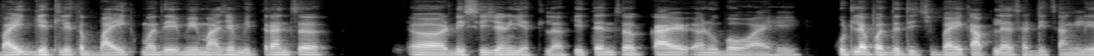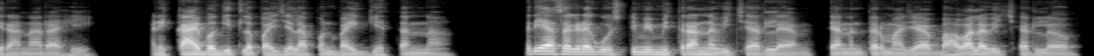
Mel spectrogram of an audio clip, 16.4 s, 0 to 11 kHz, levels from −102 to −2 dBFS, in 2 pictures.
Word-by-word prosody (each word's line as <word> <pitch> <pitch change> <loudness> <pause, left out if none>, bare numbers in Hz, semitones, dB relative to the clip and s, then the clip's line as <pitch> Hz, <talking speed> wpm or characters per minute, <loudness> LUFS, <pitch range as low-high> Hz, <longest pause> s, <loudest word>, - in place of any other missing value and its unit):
Bike 135 +2 +4
घेतली, 120 -1 +1
तर - - +2
बाईकमध्ये 125 +4 -1
मी 125 0 -1
माझ्या 115 +3 0
मित्रांचं 115 +2 0 0.7
अ, 110 -3 +4
डिसिजन 120 +2 0
घेतलं 100 -1 -4
की 120 - -3
"त्यांचा 120 +2 0
काय 120 -1 +4
अनुभव 105 -2 -3
आहे? 95 0 -6 0.3
कुठल्या - - +5
पद्धतीची 110 -3 -1
बाईक 110 0 +1
आपल्यासाठी 105 -1 -2
चांगली 100 0 -6
राहणार 95 -1 -6
आहे 90 -1 -6 0.5
आणि 110 0 -4
काय 125 +1 +9
बघितलं 115 -1 +3
पाहिजेल 105 0 -1
आपण 100 +1 -4
बाईक 100 0 -2
घेताना?" 95 -2 -7 0.6
तर 155 - -2
ह्या 165 0 +8
सगळ्या 150 -2 +6
गोष्टी 130 0 -3
मी 135 0 +2
मित्रांना 120 -1 +2
विचारल्या. 100 -2 -2 0.2
त्यानंतर 110 0 -2
माझ्या 110 0 -1
भावाला 120 +5 +2
विचारलं. 100 -3 -5
110 Hz, 145 wpm, -23 LUFS, 100-120 Hz, 0.7 s, काय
